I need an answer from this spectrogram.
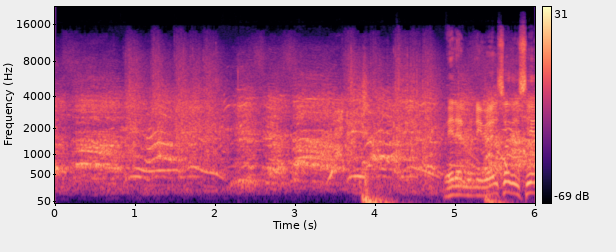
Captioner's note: applause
